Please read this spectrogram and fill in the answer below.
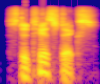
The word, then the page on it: statistics: American English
